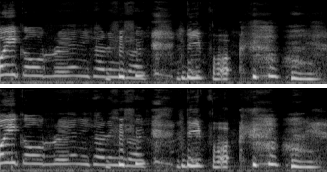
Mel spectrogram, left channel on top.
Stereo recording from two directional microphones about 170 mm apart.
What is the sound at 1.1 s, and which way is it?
A child's voice, 10° left (ahead or behind).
